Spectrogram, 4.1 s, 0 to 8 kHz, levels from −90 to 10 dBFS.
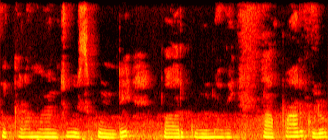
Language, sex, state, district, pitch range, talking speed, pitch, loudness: Telugu, female, Andhra Pradesh, Sri Satya Sai, 200-225 Hz, 115 wpm, 210 Hz, -15 LUFS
